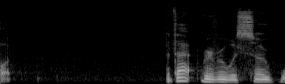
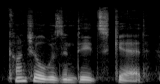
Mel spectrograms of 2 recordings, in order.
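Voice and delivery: plain reading voice

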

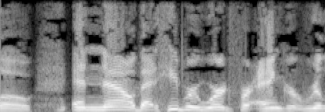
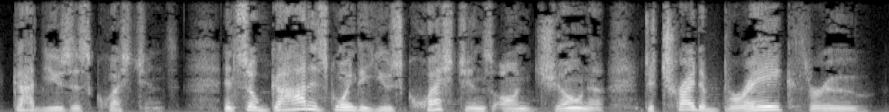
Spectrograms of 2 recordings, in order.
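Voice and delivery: ordinary delivery

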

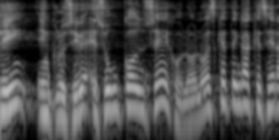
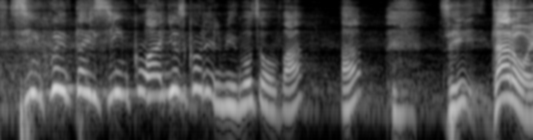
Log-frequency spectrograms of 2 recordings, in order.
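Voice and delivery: high, drawn-out incredulous exclamation; comically scandalized, pitched way up; mock outrage; 9 semitones higher, 5 dB louder, slower than usual. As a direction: squeal it slowly in disbelief. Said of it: "Pero yo decía, "Mucho descarado".

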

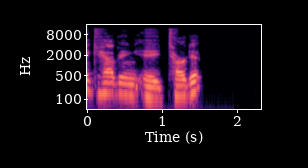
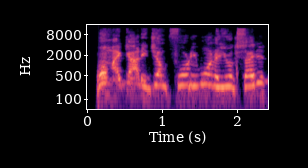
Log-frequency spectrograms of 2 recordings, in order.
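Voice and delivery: higher, breathless imitation of a gushing parent; mock excited gush; 9 semitones higher than usual. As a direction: play up someone thrilled by the jump. Retold fan gushing at tryout.

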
